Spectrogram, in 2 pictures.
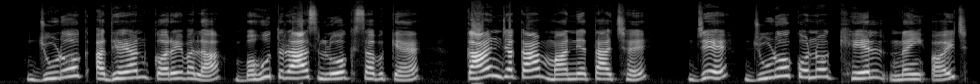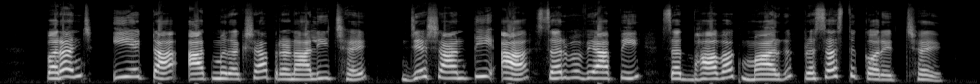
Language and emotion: Maithili, neutral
